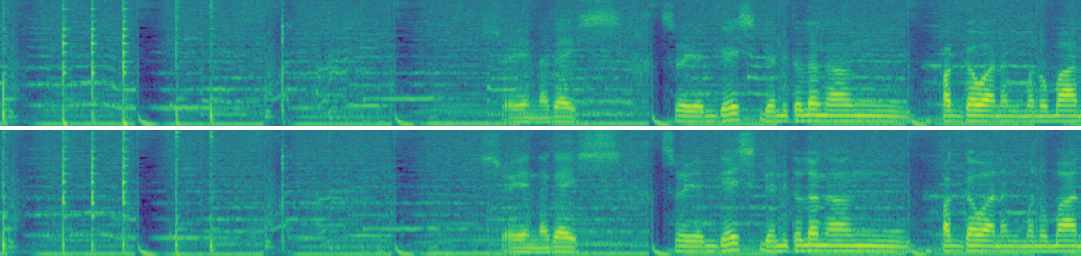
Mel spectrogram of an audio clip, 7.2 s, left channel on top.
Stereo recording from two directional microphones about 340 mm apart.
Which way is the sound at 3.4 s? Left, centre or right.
Centre.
